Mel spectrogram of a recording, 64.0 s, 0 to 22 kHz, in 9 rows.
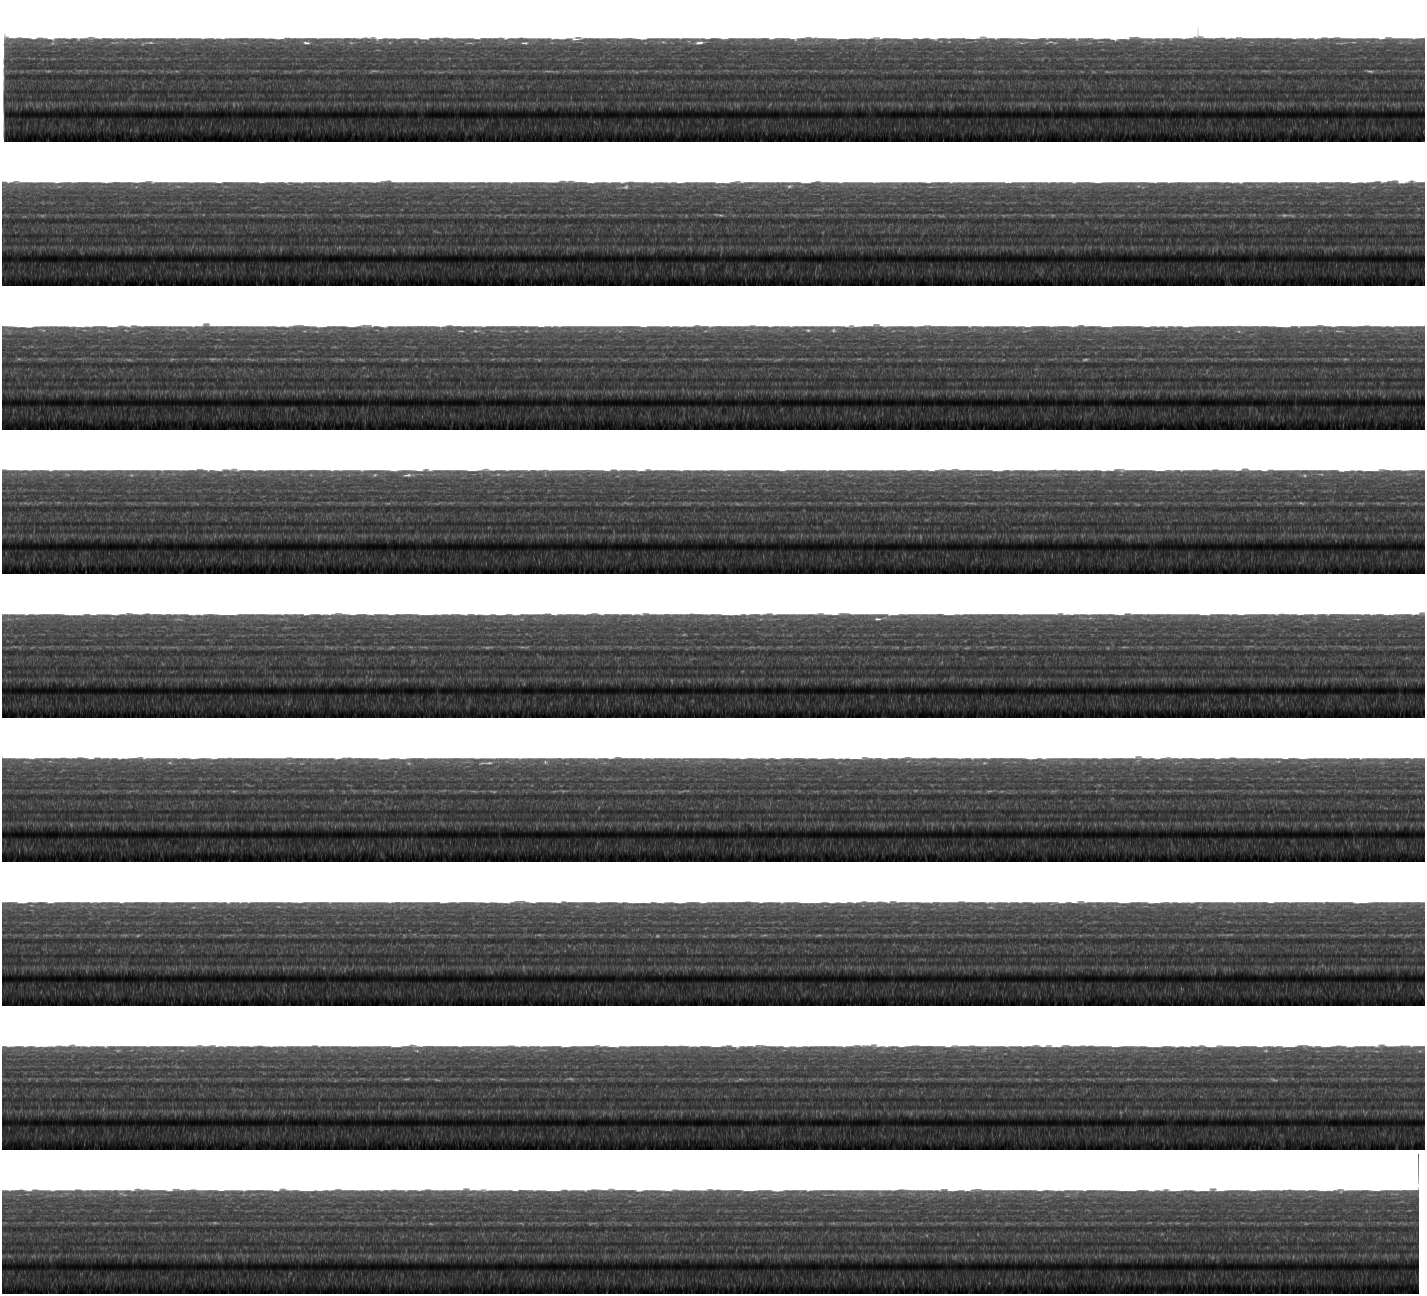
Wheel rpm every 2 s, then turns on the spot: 0, 0, 0, 0, 0, 0, 0, 0, 0, 0, 0, 0, 0, 0, 0, 0, 0, 0, 0, 0, 0, 0, 0, 0, 0, 0, 0, 0, 0, 0, 0, 0.
none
